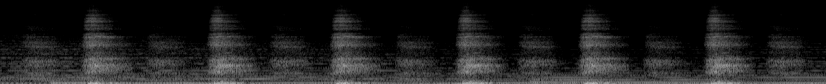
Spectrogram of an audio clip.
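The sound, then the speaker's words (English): Quick, forceful double-speed power breaths, belly and chest out, repeat in a steady rhythm, about seven sharp inhale-exhale bursts in a row, loud over a low, sustained musical drone. “Double speed.”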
